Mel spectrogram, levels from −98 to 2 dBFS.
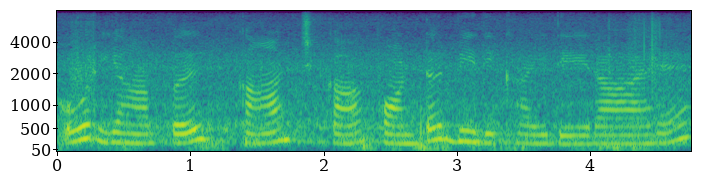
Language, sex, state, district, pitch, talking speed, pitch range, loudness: Hindi, female, Punjab, Pathankot, 200 Hz, 140 wpm, 185-245 Hz, -15 LUFS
